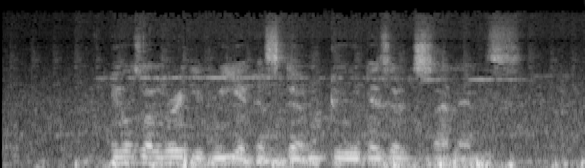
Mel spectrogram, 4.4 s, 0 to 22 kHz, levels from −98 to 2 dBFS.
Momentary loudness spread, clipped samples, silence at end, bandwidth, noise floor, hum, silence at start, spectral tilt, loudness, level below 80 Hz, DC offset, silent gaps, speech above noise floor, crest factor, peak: 13 LU; under 0.1%; 0 s; 15 kHz; -44 dBFS; none; 0.1 s; -6 dB/octave; -19 LUFS; -32 dBFS; under 0.1%; none; 25 dB; 18 dB; -2 dBFS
